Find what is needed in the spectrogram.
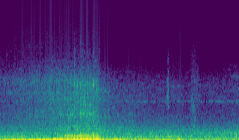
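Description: A road vehicle's engine passing on the street, loudest from about half a second to a second in and then easing off.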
